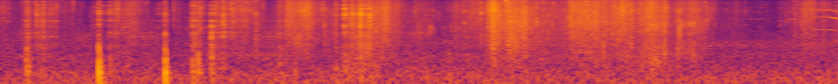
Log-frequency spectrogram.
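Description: A hand-forged hand pickaxe, a special tool, bites into soil with a few sharp strikes early on, followed by steady crunching, scraping and crumbling of earth as the ground is dug, with no talking.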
